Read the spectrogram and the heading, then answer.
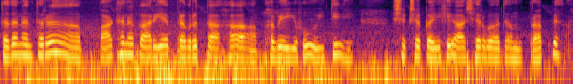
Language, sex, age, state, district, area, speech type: Sanskrit, female, 60+, Karnataka, Bangalore Urban, rural, spontaneous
